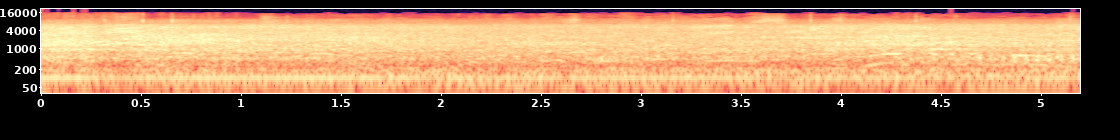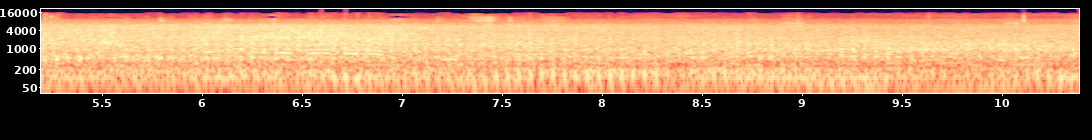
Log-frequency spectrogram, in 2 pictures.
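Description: Helicopter running with a steady low hum of engine and rotor, with people talking over it.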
